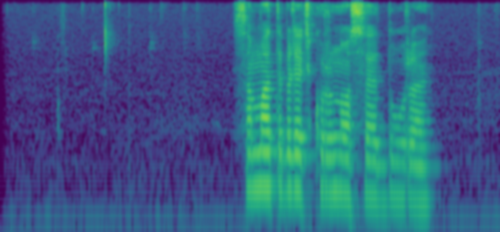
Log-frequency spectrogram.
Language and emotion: Russian, angry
